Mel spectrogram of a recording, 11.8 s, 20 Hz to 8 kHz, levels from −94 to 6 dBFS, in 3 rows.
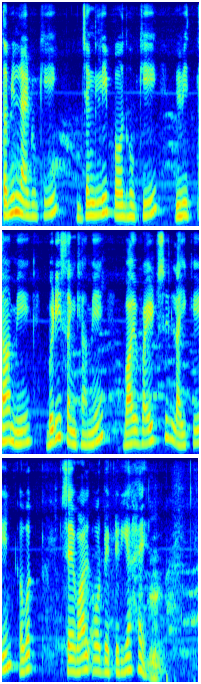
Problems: continuous background conversations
